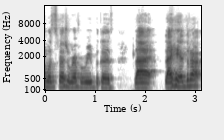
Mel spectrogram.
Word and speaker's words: La Hiedra: Iguana was a special referee because La Hedra, is that how you pronounce it? Yeah, that's right.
